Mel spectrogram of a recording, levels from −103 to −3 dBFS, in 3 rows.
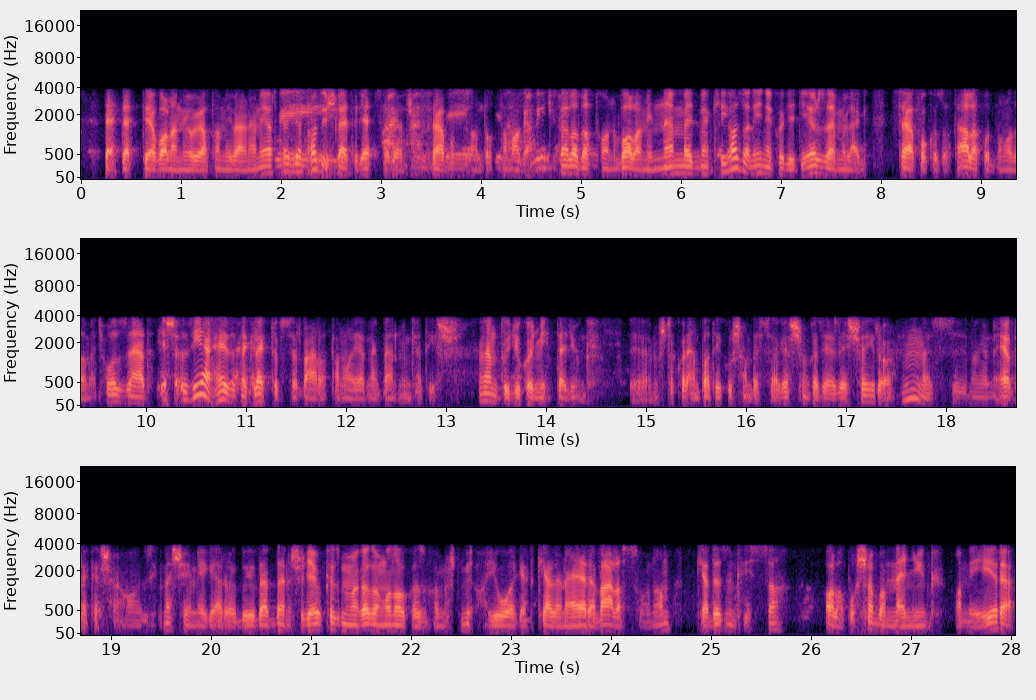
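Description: Throughout, the speech sounds boxed-in and buzzy, with clearly audible coding roughness and nothing above 3.8 kHz. The band sits at about 250 Hz to 3.7 kHz. This is the AMR narrowband mobile codec, whose sound fits a mid-rate mode near 10 kbps.

From 0.05 s to 18.93 s, a faint, delayed copy of the speech trails it by about 290 ms, roughly 15 dB below the direct sound. This echo leak likely comes from a loudspeaker on one side whose echo canceller let part of the pickup back into the call.

Between 1.73 s and 4.77 s, the talker's level dips by as much as about 15 dB in short patches totalling around a second. This is speech suppressed in double talk, likely because the echo canceller turned everything down while both sides spoke at once.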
